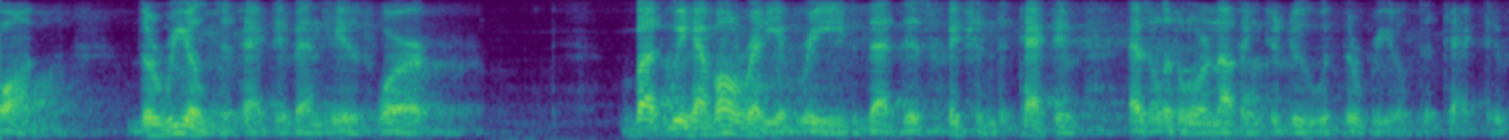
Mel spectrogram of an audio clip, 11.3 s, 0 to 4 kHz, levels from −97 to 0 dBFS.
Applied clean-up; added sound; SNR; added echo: neural separator model SepFormer DNS4.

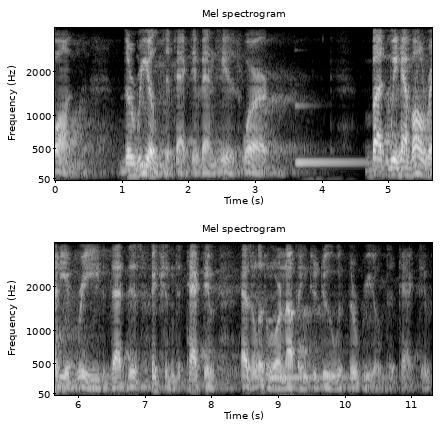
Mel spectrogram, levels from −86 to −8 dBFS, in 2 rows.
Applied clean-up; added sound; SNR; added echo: none; Marimba, xylophone; 15 dB; reverberation time 2.0 s.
